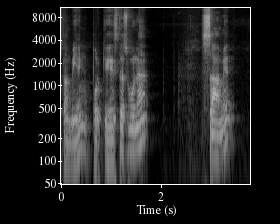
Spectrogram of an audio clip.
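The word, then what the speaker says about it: Sámej: Los también, porque esta es una Samet y se pronuncia como una S.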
